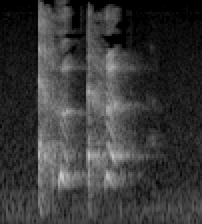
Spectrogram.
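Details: Two quick, dry coughs, each a brief burst with a short gap between, in a quiet room, from an infant twin sick with a cold; cough.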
